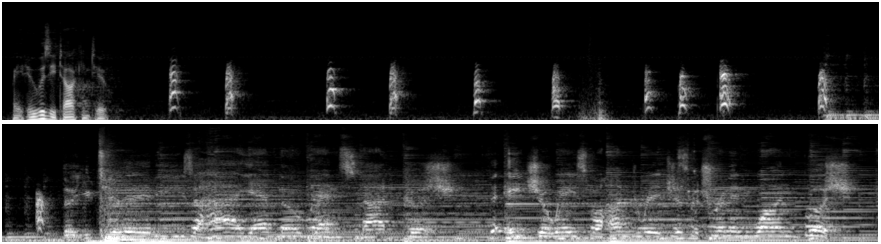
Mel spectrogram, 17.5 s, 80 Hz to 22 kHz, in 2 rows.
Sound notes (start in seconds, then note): 1.6 dog barking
